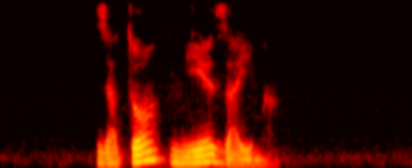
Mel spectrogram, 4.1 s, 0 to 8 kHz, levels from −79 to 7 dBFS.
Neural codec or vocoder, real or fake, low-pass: none; real; 7.2 kHz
